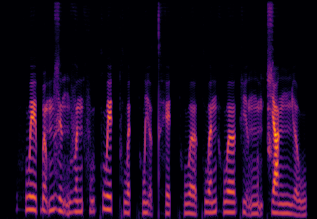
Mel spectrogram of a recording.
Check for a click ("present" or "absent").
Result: absent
